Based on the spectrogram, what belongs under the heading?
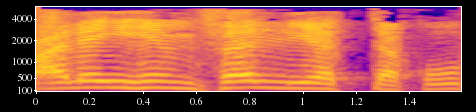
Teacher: ميم ساكنة جاء بعدها الفاء إظهار شفوي، بل هو من أشد حالات الإظهار الشفوي.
